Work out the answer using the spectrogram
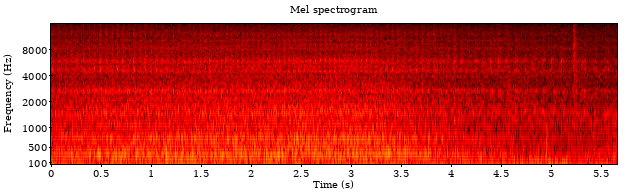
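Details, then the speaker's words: Mitsubishi Lancer with overheating, cooling fan fed directly from the battery by jumper cables, bypassing the fan control switch: steady even whirring hum at constant pitch, no grinding or ticking; fan motor works, power supply suspected. "so we've determined now that the fans are working so do we have a power supply issue because I was drawing my power direct from the battery itself"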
